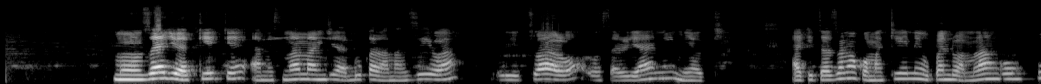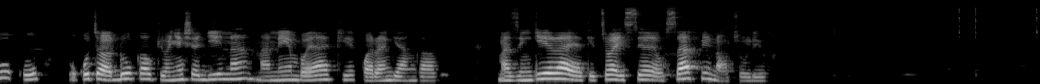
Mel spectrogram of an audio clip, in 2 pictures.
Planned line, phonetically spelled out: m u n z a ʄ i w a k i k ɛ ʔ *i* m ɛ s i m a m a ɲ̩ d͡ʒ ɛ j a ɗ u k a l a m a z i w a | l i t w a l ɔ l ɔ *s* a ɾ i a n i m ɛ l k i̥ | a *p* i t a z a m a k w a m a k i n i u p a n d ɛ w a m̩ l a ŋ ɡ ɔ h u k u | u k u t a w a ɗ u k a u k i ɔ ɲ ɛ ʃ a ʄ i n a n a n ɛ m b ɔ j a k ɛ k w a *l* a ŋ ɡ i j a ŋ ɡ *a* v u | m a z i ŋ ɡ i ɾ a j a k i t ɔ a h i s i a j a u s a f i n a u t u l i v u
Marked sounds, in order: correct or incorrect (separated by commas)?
incorrect, correct, incorrect, incorrect, correct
